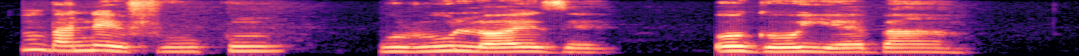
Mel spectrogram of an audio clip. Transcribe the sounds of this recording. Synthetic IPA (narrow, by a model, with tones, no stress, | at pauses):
m̩˦ba˨ne˦˨fu˨u˦kʷu˦ | wu˨ɾu˦ʊ˦lɔ˨e˦ze˨ | o˦ɡo˨o˦je˨e˦ba˦ɦʊ˨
